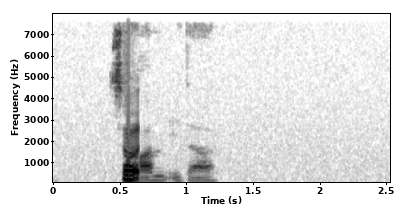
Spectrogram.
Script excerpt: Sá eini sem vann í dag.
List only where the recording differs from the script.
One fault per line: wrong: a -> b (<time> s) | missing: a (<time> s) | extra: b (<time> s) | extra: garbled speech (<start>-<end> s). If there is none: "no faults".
missing: eini sem (0.6 s)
